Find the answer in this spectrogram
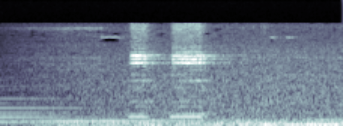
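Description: Steady road-traffic rumble, with a vehicle horn giving two short toots about a second in.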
